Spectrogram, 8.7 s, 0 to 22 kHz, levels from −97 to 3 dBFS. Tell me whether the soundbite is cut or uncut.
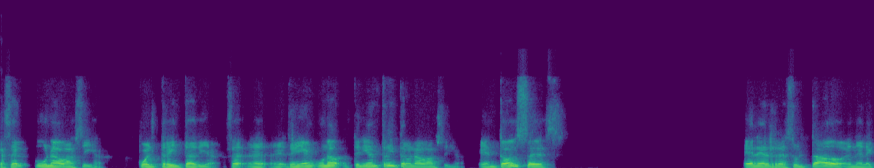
cut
